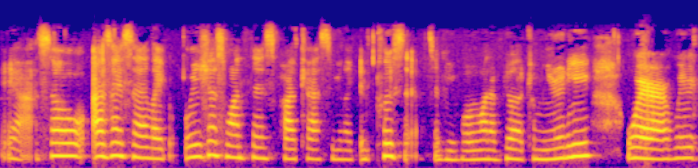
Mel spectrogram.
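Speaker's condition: Cleft palate; unilateral cleft palate, right side

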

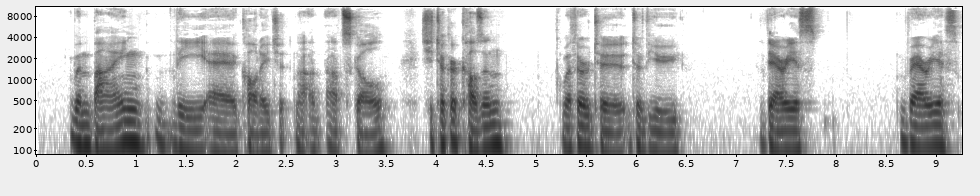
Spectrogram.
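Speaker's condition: Stammer; avoids saying long French surname because of stammer, calls victim by first name instead; repeated sounds, repeated words

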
